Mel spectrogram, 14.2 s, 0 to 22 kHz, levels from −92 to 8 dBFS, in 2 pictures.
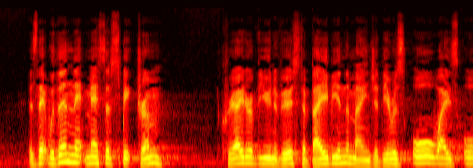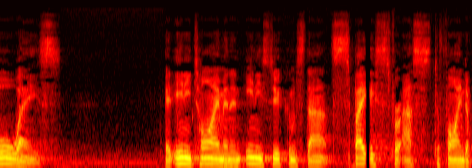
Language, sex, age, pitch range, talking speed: English, male, 40-59, 105-145 Hz, 135 wpm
